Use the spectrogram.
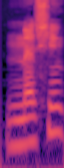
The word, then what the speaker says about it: gnashing: अक्सर आपने देखा होगा जब गुस्सा आता है किसी को तो वो दांत पीसता है, उसे gnashing कहा जाता है, जिसमें n जो है साइलेंट है।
